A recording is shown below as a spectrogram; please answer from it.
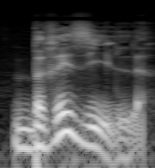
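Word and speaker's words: Brésil: it's only mexic okay Brazil Brazil okay you will pronounce the final L here and then remember accent goes like a Brazil Brazil okay so you've got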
